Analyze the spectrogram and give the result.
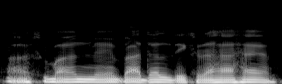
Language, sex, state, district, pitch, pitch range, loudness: Hindi, male, Bihar, Patna, 110 Hz, 105-115 Hz, -11 LUFS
